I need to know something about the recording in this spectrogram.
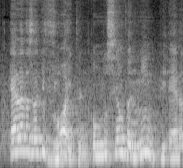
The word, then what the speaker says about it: Vleuten: A Annemiek van Vleuten, que se escreve Vleuten, mas se fala Vleuten, holandesa da cidade de Vleuten.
